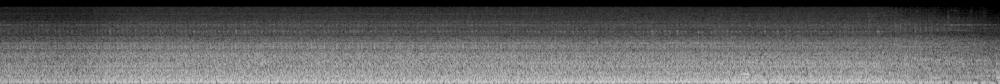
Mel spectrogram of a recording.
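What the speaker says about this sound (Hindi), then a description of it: "अब आवाज़ सुनवाता हूँ मैं आपको इसकी," A New Holland 5620 CRDi tractor engine idles steadily and loudly at close range, a constant low rumble with no speech.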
